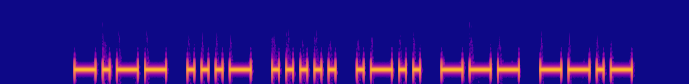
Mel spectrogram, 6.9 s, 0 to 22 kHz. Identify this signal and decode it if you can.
Morse code, heard as a keyed tone, about 17 wpm, 700 Hz. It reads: YV5LOQ
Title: DXCC-100 Call Signs - 6 Characters - Repeated 2x - 17wpm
